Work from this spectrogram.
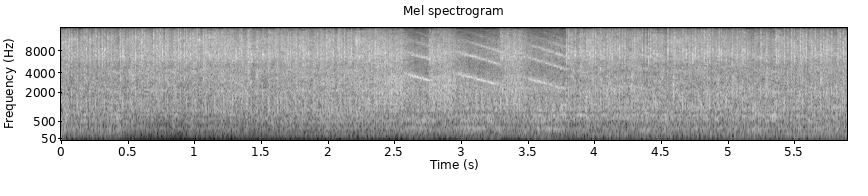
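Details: Blown 3,500 HP Hemi drag truck after an all-night rebuild following a 3-second pass. Loud, lumpy, choppy idle with harsh blower whine on top; all cylinders firing, sounds healthy.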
